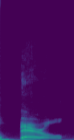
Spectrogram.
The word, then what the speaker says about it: Beryl: You go on this journey with this girl Beryl, and that's Hmm. like literally in her name. It's spelled like Cheryl, but with a B.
